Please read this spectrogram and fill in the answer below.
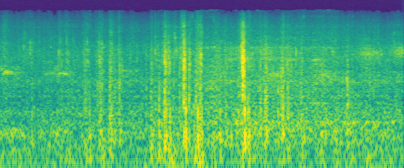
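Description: A bicycle in motion over brick paving: wind on the microphone and a steady low tyre rumble, with a cluster of rattling knocks about halfway through.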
